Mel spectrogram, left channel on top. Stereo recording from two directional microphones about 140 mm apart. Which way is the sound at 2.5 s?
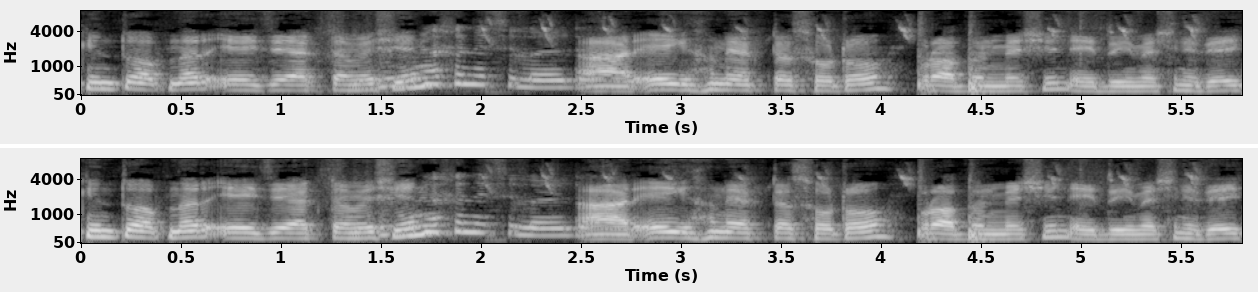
30° right (ahead or behind).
